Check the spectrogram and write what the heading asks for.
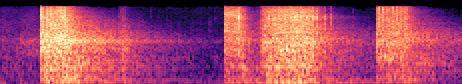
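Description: Power driver run in two short bursts of about half a second each, fixing a crack-climbing volume to the climbing wall.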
